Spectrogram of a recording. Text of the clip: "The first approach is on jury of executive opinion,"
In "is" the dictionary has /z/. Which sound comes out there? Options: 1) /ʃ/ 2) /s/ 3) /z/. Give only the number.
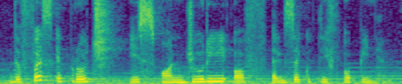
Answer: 2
